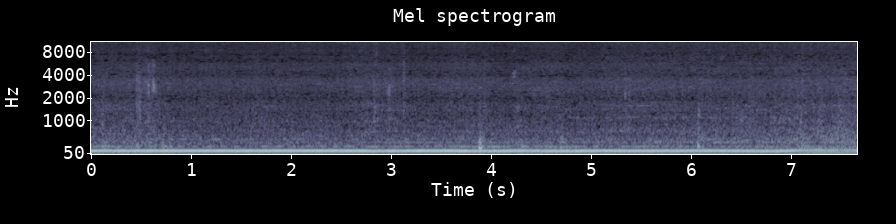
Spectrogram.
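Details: Drivetrain clunk recorded with the front driveshaft removed and all U-joints replaced: steady engine drone with faint repeating knocks about three a second, a little under 4 per tire rotation, suspected between transmission output and differential inputs; still present with the rear shaft out.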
